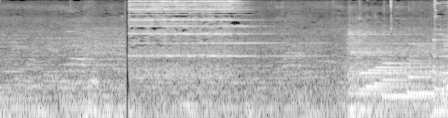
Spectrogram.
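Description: Slot machine electronic sounds: bright ringing chime tones about a second in, then near the end the machine's loud win fanfare music starts as the Prosperity Jackpot super feature is triggered.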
